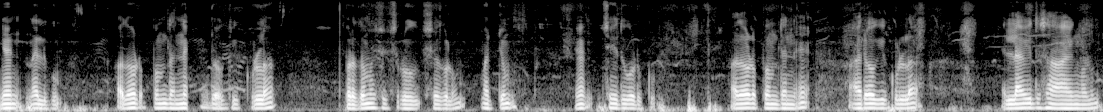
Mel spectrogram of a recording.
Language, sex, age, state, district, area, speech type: Malayalam, male, 18-30, Kerala, Kozhikode, rural, spontaneous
